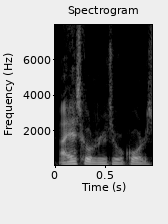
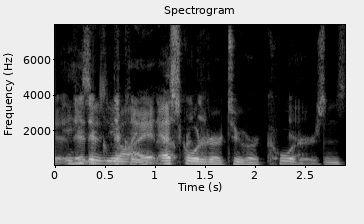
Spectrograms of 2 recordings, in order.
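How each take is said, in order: First: It is said in a clean, matter-of-fact tone. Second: It is said in a suggestive, insinuating tone. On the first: Nothing more happened than the words say. "Very clean, very, very matter of fact" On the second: Something more happened than the words say. "He didn't say it that way"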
